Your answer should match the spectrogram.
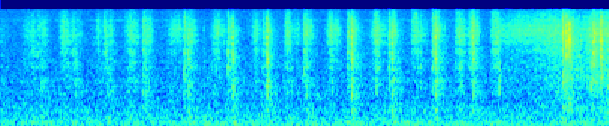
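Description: Folded paper crinkling and tapping as flour is shaken out of it into a glass bowl: a quick run of light crackles, several a second, with a louder rustle near the end.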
